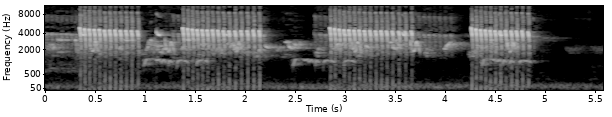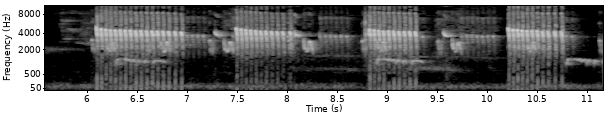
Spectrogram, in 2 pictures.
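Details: A female red-headed prinia calls a male with long, high, dry trills in bursts of about a second, repeated with short pauses, each ending in a lower chirp.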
